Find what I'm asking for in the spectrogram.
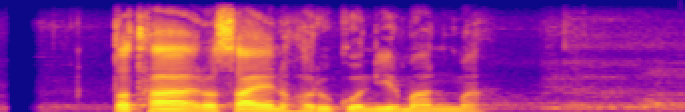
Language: Nepali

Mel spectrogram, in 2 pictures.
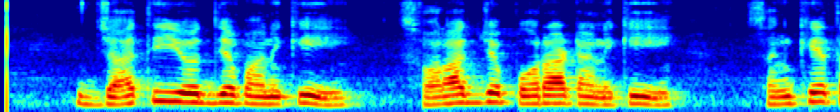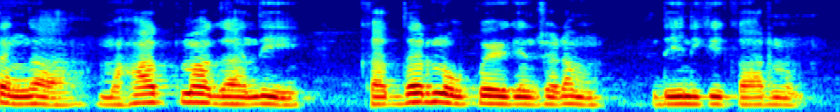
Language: Telugu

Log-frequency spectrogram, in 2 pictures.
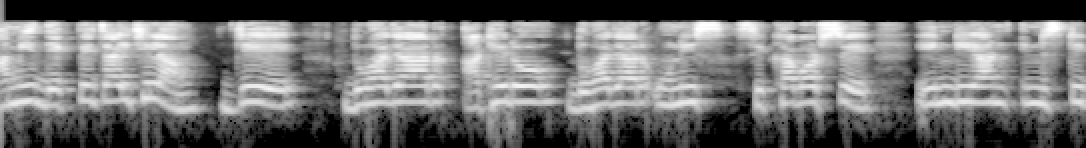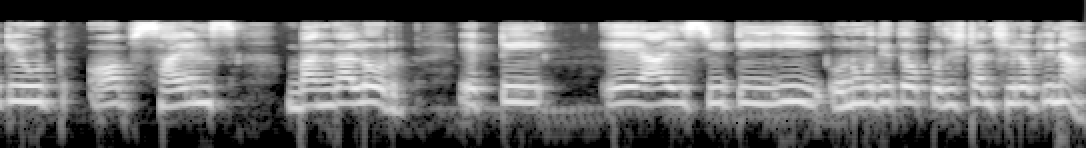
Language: Bangla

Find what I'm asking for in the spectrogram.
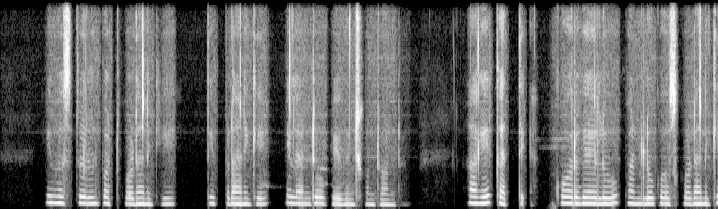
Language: Telugu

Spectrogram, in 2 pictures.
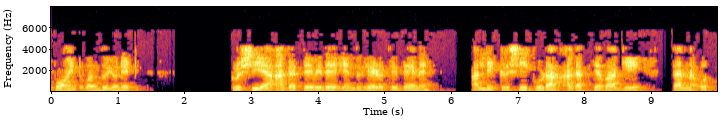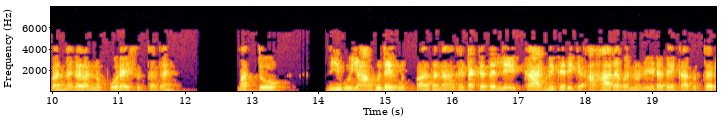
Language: Kannada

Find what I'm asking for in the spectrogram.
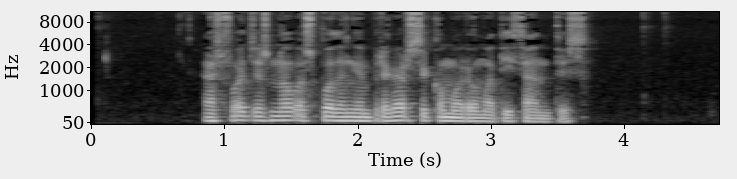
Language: Galician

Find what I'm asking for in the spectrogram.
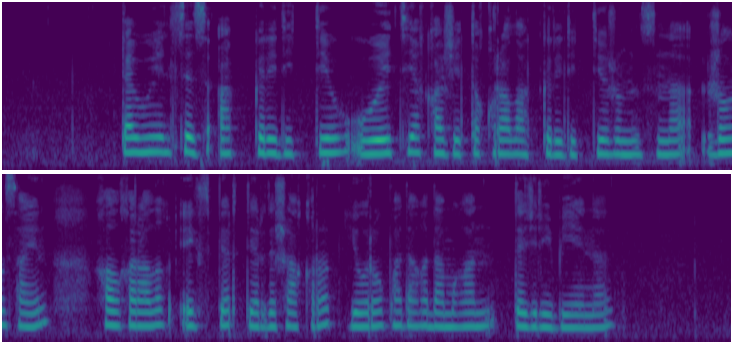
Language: Kazakh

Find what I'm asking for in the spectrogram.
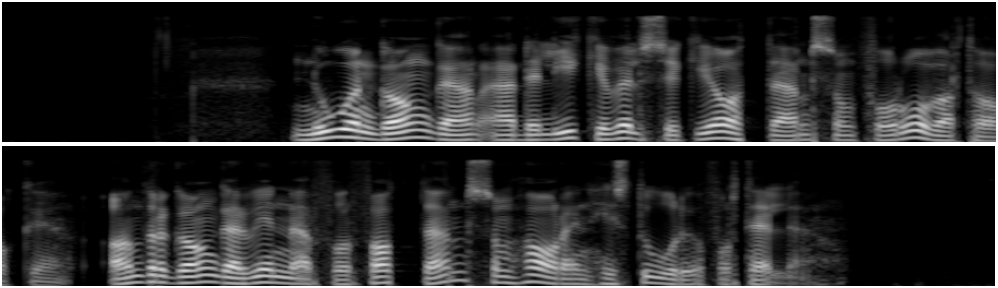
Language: Norwegian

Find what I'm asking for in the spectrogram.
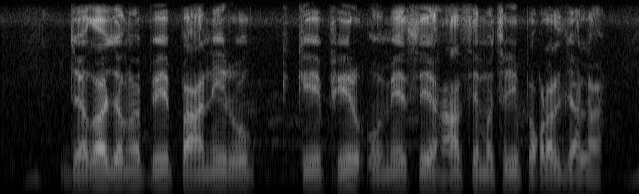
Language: Bhojpuri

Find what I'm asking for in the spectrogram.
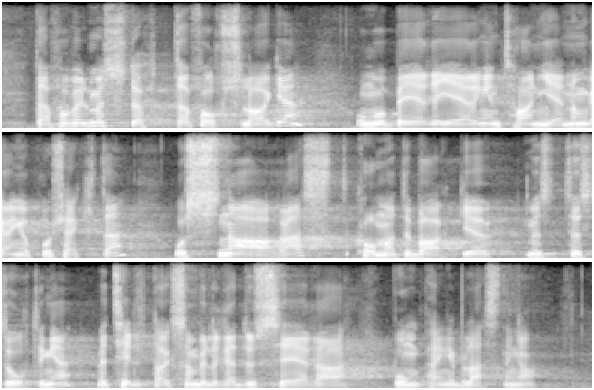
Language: Norwegian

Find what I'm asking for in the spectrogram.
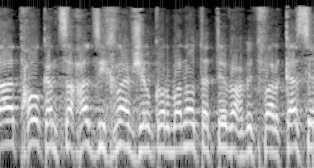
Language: Hebrew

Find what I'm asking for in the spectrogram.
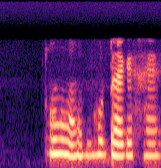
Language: Assamese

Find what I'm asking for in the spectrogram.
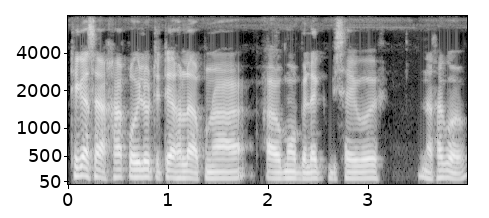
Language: Assamese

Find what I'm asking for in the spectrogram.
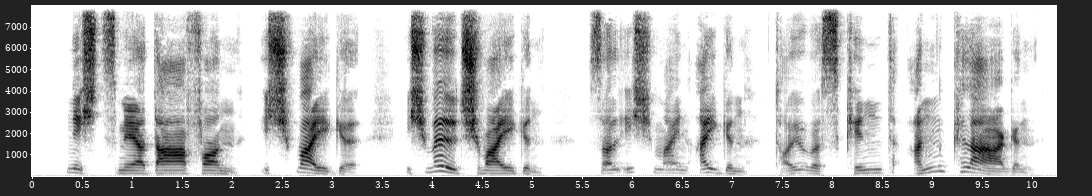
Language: German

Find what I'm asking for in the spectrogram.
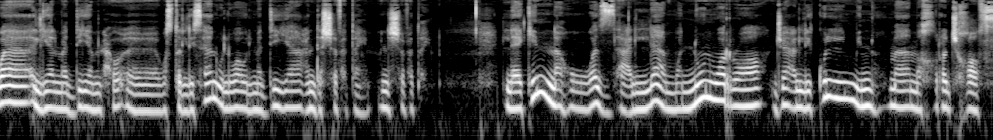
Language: Arabic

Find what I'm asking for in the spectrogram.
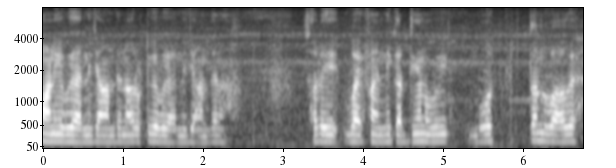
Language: Dogri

